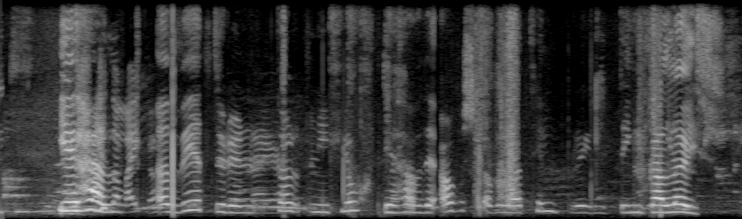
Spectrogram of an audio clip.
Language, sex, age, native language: Icelandic, female, 11, Icelandic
